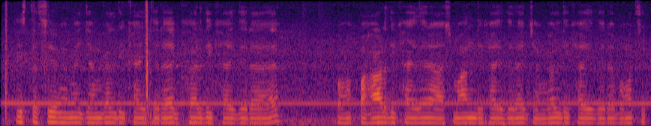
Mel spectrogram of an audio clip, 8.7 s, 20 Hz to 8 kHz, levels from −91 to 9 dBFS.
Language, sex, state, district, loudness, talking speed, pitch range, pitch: Hindi, male, Maharashtra, Aurangabad, -33 LUFS, 220 wpm, 110-115 Hz, 110 Hz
